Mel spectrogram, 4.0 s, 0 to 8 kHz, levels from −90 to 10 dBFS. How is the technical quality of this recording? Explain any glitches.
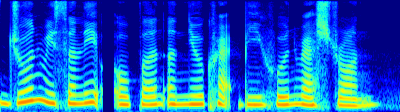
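The speech is interrupted by a playback stall, followed by a stretch of sped-up catch-up.

Playback stall, 1.02 to 1.14 s: the sound cuts out mid-flow for about 120 ms of silence. The player likely ran out of buffered data or had its thread blocked, so nothing reached the output until it recovered and carried on.

Time-compressed catch-up, 1.14 to 2.32 s: after the gap, the player works off its backlog by removing small slices and cross-fading the joins. The speech runs about 1.1 times faster at its normal pitch, sounding slightly hurried.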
